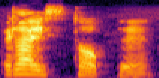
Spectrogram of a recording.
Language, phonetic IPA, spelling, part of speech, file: Polish, [rajˈstɔpɨ], rajstopy, noun, Pl-rajstopy.ogg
